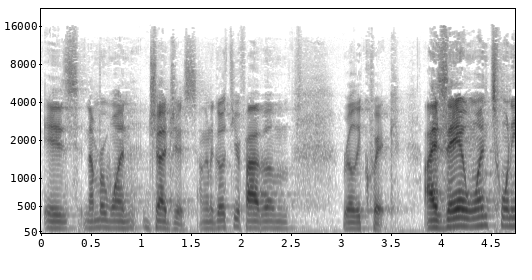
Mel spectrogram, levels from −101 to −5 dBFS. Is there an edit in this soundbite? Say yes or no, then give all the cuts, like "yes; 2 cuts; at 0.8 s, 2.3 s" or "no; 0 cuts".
no; 0 cuts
